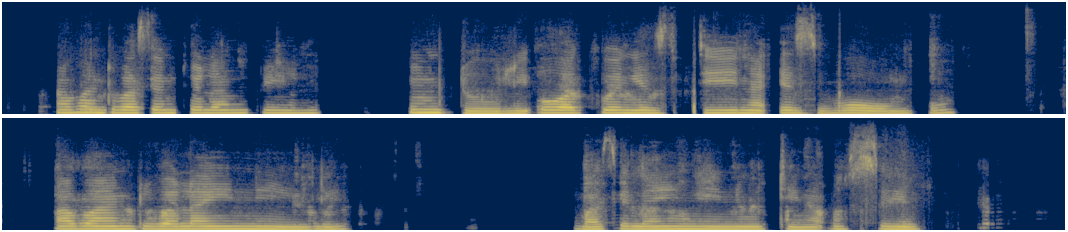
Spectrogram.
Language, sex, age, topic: North Ndebele, female, 50+, health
